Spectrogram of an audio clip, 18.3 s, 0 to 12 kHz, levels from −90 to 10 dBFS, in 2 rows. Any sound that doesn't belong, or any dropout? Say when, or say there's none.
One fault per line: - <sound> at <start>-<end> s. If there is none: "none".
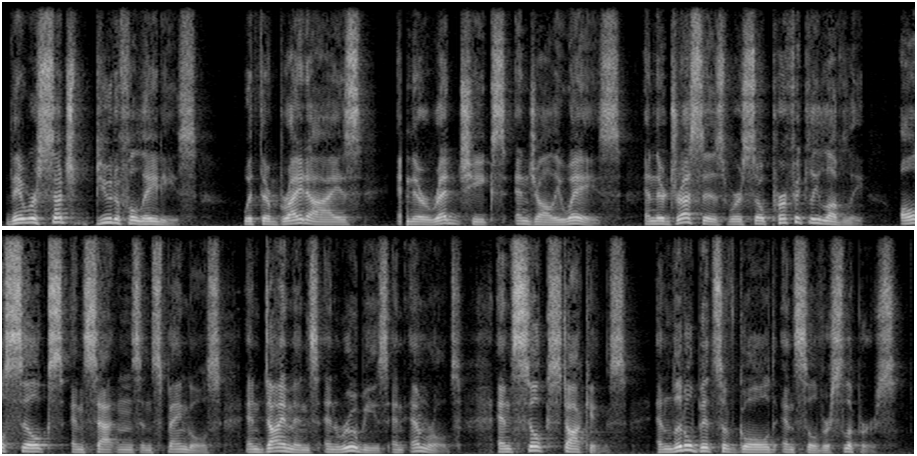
- dropout at 4.0-4.0 s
